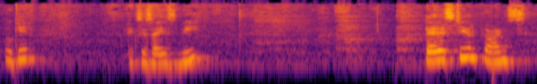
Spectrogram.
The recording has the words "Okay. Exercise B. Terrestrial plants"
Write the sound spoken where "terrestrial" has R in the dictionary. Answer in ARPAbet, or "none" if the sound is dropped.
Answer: none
